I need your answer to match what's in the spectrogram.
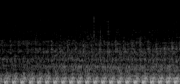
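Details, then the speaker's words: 1984 Honda Big Red 200 three-wheeler, 39 years old and restored after sitting about 30 years, with a new carburetor, cables and an oil change. Firm, regular thumping at about nine beats a second, no knocks or misses; the motor sounds good. "could not get one to work at the moment but the motor sounds good"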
